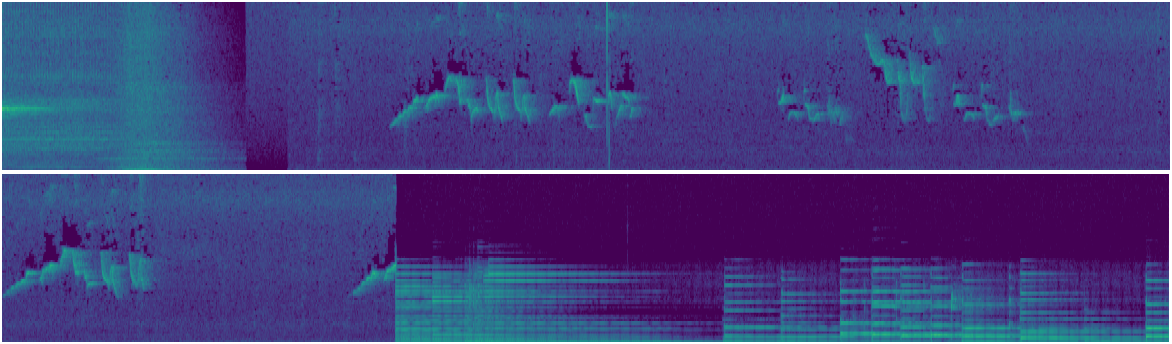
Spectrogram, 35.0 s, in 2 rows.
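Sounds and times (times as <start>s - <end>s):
low outdoor rumble: 1.5s - 3.7s
songbird chirping: 5.8s - 10.1s, 10.9s - 16.1s, 17.3s - 23.4s.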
